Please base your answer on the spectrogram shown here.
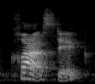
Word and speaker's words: clastic: Okay, so, and then the rest of the word is clastic, which rhymes with plastic.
